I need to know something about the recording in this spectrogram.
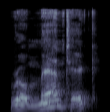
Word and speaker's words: romantic: ic ending romance romantic we also have a shift in the stress pattern romance the first syllable is emphasize romantic the second syllable is emphasized why thrifty glossy lazy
